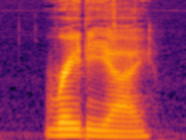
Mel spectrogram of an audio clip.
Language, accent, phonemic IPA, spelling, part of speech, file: English, US, /ˈɹeɪ.di.aɪ/, radii, noun, En-us-radii.ogg
- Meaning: plural of radius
